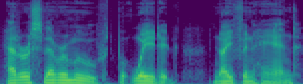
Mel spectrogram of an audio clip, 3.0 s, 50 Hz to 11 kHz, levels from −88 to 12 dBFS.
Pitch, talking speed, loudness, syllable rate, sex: 90 Hz, 160 wpm, -16 LUFS, 5.7 syllables/s, male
